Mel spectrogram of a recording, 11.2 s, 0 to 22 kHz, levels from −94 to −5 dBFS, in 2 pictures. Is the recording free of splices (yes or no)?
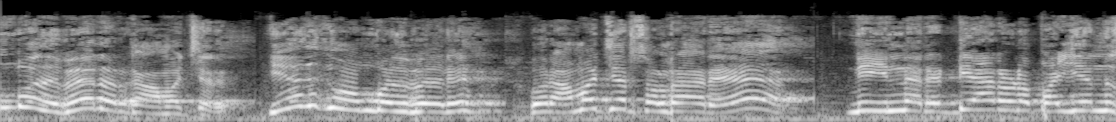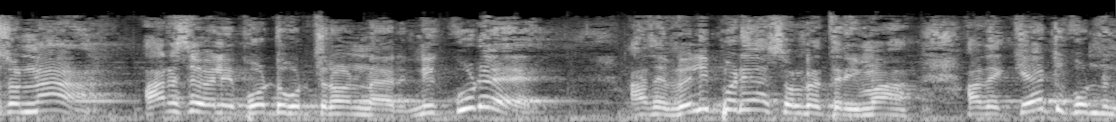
yes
